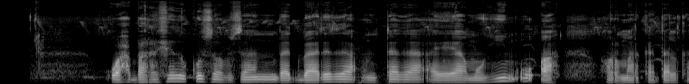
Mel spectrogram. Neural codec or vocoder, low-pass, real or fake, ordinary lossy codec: none; none; real; none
